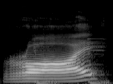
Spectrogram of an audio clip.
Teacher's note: This word roi is a high tone, so you have to say it as if you're straining.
